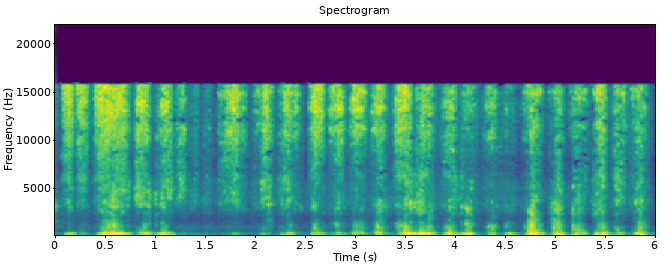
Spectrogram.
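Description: A stick of charcoal rubbed hard back and forth over drawing paper taped to a wall, a rasping scrape in quick, even strokes, about three to four a second. It is toning the paper, laying down an even mid-tone of charcoal.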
